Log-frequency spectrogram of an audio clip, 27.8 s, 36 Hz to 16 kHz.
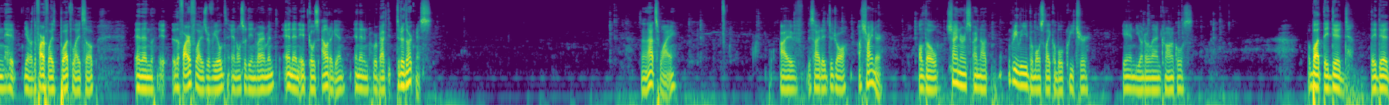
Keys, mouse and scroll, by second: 11.9 ctrl+middle click, 12.3 shift+middle click, 13.8 ctrl+s, 15.2 shift+middle click, 16.0 shift+middle click, 16.3 ctrl+middle click, 16.6 shift+middle click, 17.1 ctrl+middle click, 17.5 shift+middle click, 18.9 ctrl+middle click, 19.3 shift+middle click, 19.6 ctrl+middle click, 23.1 shift+middle click, 23.5 ctrl+middle click, 23.6 shift+middle click.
